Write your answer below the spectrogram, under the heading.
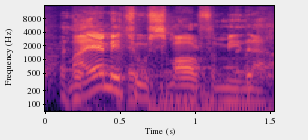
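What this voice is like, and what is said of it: Put-on accent. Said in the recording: “I caught the accent.”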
